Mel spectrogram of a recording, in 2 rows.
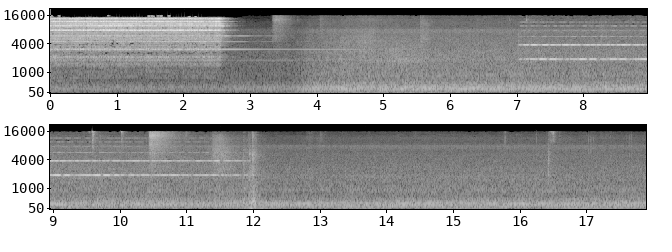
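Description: A platform bell or alarm rings in many high tones and cuts off about two and a half seconds in. Then comes the steady hum of an EMU3000 electric train standing at the platform. A steady high beep sounds for about four seconds and ends in a thud at about twelve seconds, as the train's sliding doors shut.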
